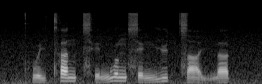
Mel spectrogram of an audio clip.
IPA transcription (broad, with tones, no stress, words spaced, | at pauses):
kʷʰe˨j t̪ʰɐ˥nt͡sʰɪ˨˥ŋwʊ˥ŋ sɪ˨˧ŋjyː˥t̚t͡saː˨˩jn̪ɐ˧k̚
